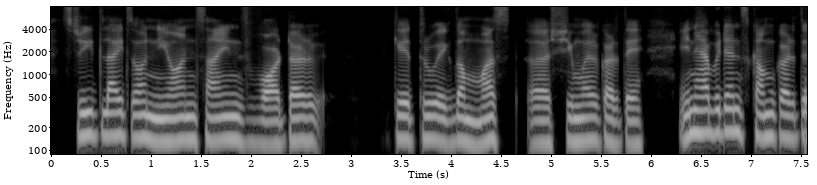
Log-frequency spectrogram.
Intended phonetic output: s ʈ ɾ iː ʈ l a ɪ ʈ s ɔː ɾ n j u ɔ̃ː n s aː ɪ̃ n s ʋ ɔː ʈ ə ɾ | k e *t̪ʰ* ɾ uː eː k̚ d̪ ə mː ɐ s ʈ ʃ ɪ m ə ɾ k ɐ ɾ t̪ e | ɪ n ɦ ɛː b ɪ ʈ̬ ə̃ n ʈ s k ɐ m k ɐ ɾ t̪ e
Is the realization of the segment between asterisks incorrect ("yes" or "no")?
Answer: no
